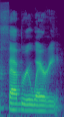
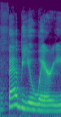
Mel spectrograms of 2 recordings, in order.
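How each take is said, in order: First: The R after 'Feb' is pronounced. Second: The R after 'Feb' is dropped.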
